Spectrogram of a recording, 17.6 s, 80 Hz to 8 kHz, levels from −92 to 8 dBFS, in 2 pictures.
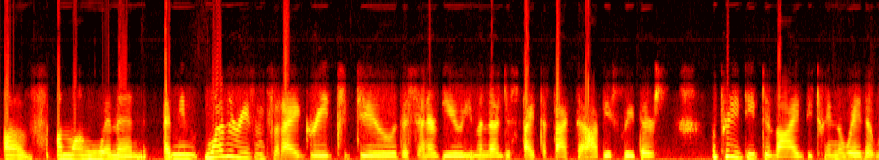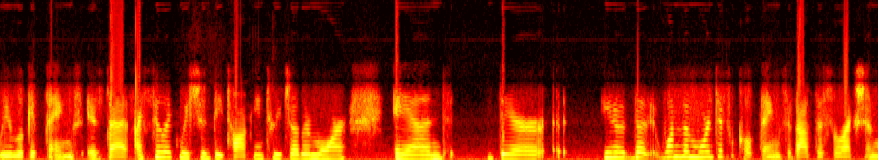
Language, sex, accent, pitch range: English, female, American, 160-205 Hz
